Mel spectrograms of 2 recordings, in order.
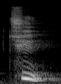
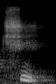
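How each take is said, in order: First: The syllable begins with a crisp t sound. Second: The syllable begins with a ch sound. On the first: The speaker calls it right. "It's pronounced as a T" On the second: The speaker calls it wrong. "not chu"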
